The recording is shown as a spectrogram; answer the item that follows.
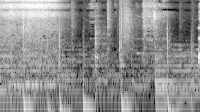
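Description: Electronic background music with a steady kick-drum beat, and a bright high hiss over the first second.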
